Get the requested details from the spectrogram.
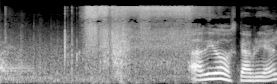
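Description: A spray can hisses in a short burst.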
